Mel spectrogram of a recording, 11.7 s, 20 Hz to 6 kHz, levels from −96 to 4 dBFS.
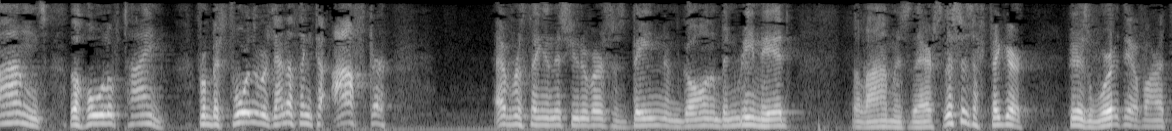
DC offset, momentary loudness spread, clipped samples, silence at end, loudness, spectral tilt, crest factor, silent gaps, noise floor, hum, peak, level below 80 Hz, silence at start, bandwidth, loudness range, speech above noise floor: under 0.1%; 10 LU; under 0.1%; 0.05 s; -19 LUFS; -9.5 dB/octave; 18 dB; none; -46 dBFS; none; 0 dBFS; -50 dBFS; 0 s; 5.8 kHz; 4 LU; 28 dB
